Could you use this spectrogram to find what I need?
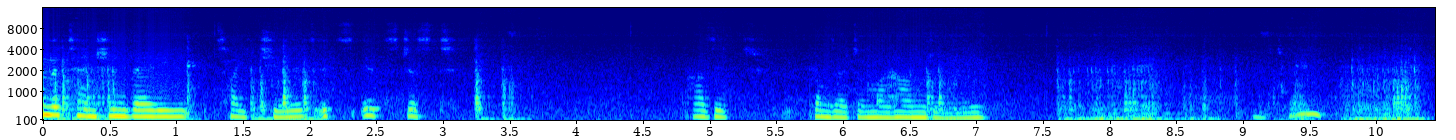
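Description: A plastic knitting loom clicks and rattles as its crank is turned.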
